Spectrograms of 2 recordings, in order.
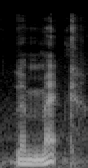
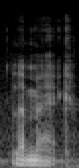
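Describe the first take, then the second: First: "Lemek" with a rising tune; rising tentative "Lemek"; questioning "Lemek". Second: "Lemek" with a final fall, lower; falling decided "Lemek"; settled "Lemek". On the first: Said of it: "trying out the name". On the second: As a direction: state "Lemek" with certainty. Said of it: "settling on the name". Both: Shown as a demonstration.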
